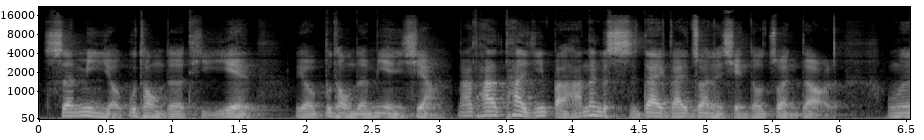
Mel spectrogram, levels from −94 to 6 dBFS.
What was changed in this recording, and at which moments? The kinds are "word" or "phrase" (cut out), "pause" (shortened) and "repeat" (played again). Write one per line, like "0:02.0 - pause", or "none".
0:03.1 - pause

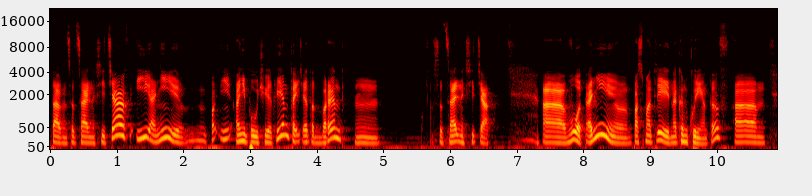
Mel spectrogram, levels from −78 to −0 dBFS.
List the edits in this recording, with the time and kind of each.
0:03.3 - word
0:03.7 - phrase

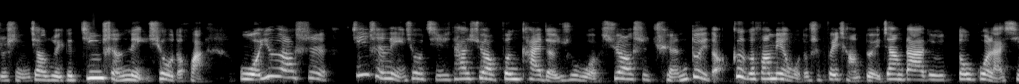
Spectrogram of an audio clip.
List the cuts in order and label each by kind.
none

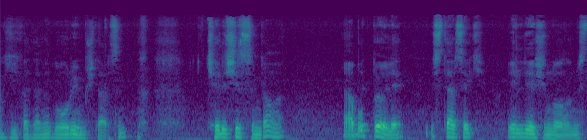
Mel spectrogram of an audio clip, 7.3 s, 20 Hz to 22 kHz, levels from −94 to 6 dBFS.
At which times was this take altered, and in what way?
0:02.5 - word
0:03.3 - word
0:04.5 - word

